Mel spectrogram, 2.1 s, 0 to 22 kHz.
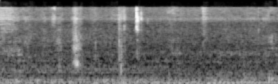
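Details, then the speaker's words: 2000 Ford Taurus, 145,000 miles, idling in the cabin after the motor mount was refitted with its rubber centered and not touching metal: low, smooth rumble with faint ticks, no buzzing; quiet, normal idle after the fix. "that's what it was listen to that you can't even hear anything hardly just the engine"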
